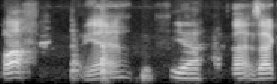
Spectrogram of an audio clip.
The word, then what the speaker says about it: Bath: The Flaming Tunnel says the way I put it, you have a wash and a bath, but you live in Bath.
